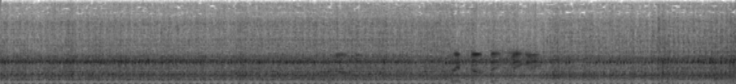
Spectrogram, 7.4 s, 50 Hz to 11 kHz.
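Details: Honda Beat FI v2 scooter idling with rattly, uneven chatter from the CVT transmission side, from a loose worn cover bushing; crank bearing also found faulty and replaced.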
